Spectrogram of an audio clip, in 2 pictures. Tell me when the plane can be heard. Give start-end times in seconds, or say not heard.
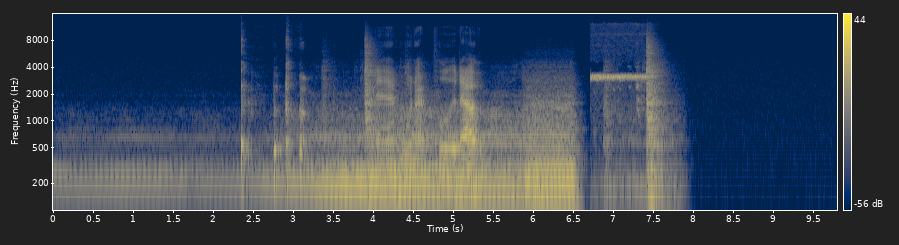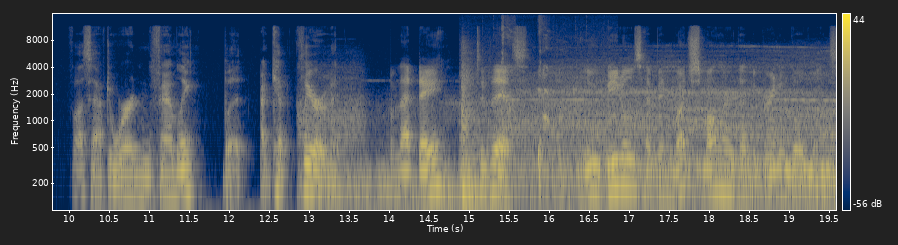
0.0-6.5, 12.8-19.5.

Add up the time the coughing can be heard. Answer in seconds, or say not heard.
4 s.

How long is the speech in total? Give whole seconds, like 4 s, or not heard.
11 s.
